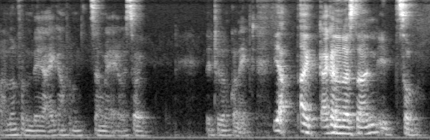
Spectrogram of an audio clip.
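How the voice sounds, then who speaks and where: A young man from Uganda talks through his experiences in a relaxed, rambling way, often restarting his sentences. His mellow voice sits a little back from the mic in an echoey room, and it jumps higher whenever he mimics someone asking him a question. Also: far from the mic. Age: young adult. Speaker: vlog host. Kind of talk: casual personal storytelling.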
